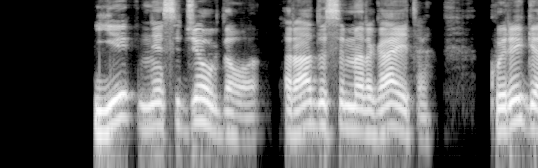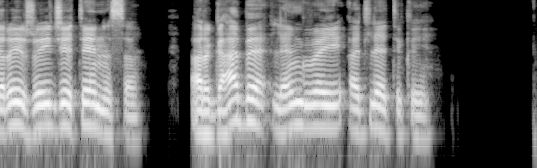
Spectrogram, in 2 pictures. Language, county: Lithuanian, Šiauliai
